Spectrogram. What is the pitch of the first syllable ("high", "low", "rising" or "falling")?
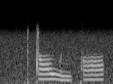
high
